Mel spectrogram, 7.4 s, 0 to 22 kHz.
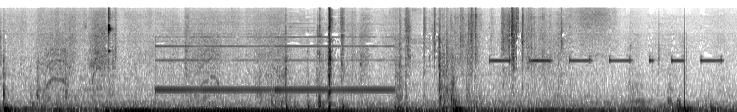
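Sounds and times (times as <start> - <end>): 
car engine turning over and rumbling: 0.0 - 7.3
car warning chime: 1.5 - 4.2, 4.8 - 7.3
repeated high beeps: 1.6 - 4.0, 4.9 - 7.3.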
